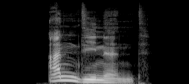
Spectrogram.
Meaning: present participle of andienen
- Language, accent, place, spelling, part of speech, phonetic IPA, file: German, Germany, Berlin, andienend, verb, [ˈanˌdiːnənt], De-andienend.ogg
